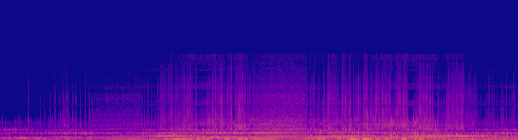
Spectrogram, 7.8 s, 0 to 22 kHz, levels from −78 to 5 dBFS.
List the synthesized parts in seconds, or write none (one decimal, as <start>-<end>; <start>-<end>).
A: 0.0-1.4; 2.1-3.8; 4.6-7.8

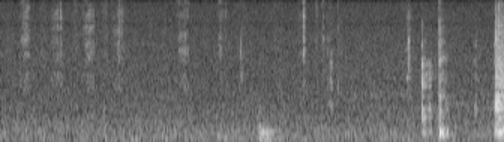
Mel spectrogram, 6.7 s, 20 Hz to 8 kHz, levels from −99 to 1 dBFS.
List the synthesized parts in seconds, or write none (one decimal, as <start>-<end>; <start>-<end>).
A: none

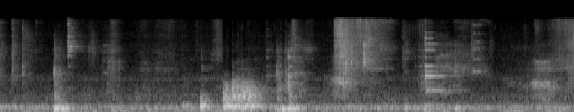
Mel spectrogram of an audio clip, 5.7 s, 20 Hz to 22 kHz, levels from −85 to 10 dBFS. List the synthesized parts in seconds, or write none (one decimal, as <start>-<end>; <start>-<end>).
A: 0.4-3.8

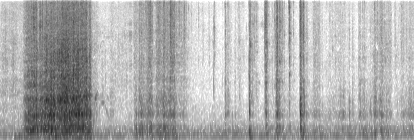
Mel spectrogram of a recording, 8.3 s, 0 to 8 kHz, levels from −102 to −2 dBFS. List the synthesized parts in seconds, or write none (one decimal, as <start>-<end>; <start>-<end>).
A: none

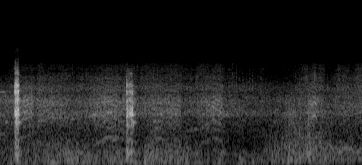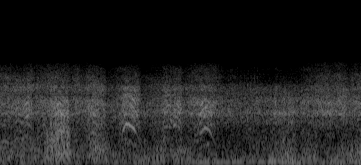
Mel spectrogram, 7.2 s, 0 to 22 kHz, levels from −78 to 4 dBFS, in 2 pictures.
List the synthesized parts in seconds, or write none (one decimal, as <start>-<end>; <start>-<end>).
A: 3.7-4.7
